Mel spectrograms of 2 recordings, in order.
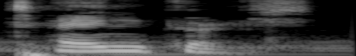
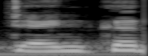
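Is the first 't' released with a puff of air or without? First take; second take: with; without. First: The first 't' has a strong puff of air. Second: The first 't' has no puff of air. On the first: The speaker calls it right. "ٹی blast ہو رہی ہے" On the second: The speaker calls it wrong. "ٹینکر نہیں"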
